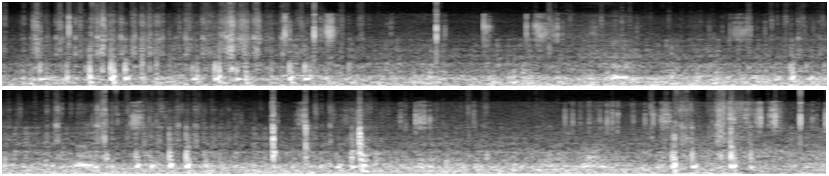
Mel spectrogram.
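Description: Wind rushing over the camera microphone while riding a bicycle among traffic, a steady low rumble with many scattered clicks and rattles.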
